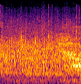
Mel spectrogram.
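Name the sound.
townspeople applauding sound effect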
